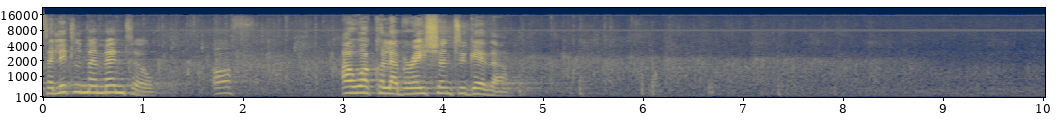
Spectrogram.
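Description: An audience applauds, then slowly fades.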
